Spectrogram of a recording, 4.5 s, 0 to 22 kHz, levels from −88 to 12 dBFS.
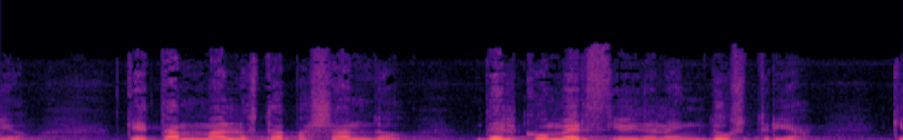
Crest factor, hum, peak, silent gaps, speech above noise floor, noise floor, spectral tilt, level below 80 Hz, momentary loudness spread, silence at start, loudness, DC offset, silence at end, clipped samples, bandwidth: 20 dB; none; -12 dBFS; none; 25 dB; -54 dBFS; -6.5 dB/octave; -48 dBFS; 12 LU; 0 s; -31 LUFS; under 0.1%; 0 s; under 0.1%; 14.5 kHz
